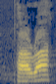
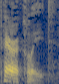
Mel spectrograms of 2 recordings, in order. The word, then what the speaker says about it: parakletos: The word for advocate is one that, if you probably know no other Greek word you've heard, parakletos. And it's popularly pronounced paraclete. That's as far from the pronunciation of the Greek word as you can get.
